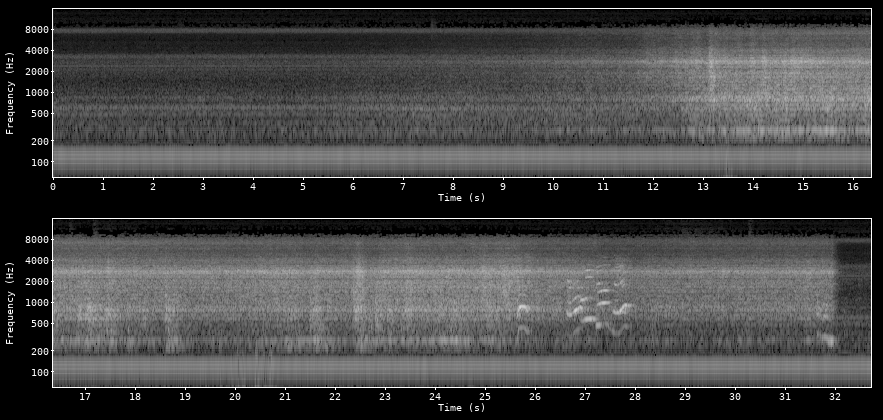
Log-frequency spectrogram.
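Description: Film soundtrack playing through the Ace LED TV's built-in speakers, heard in the room over a steady low hum. It is quiet for about the first twelve seconds, then louder effects and ambience come in, with a few short voices near the end.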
